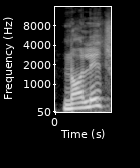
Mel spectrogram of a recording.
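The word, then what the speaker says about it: knowledge: जैसे नॉलेज में के साइलेंट होता है, के को नहीं पढ़ेंगे, नॉलेज पढ़ते हैं।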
